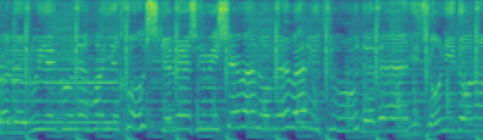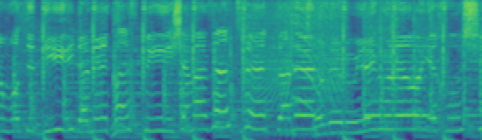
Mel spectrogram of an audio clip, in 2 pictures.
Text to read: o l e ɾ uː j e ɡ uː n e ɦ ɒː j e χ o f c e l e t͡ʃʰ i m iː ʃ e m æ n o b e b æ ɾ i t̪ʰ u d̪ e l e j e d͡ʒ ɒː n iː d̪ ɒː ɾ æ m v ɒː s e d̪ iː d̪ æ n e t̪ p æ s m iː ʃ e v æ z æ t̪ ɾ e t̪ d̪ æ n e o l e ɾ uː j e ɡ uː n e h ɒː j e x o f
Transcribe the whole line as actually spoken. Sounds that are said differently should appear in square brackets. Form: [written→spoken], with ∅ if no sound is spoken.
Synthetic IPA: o l e ɾ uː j e ɡ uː n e ɦ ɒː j e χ o [f→ʃ] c e l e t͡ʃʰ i m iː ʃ e m æ n o b e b æ ɾ i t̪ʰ u d̪ e l e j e d͡ʒ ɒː n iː d̪ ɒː ɾ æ m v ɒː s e d̪ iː d̪ æ n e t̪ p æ s m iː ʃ [e→æ] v æ z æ t̪ ɾ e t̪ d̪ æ n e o l e ɾ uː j e ɡ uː n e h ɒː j e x o [f→ʃ]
